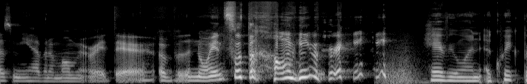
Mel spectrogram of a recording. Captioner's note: laughs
